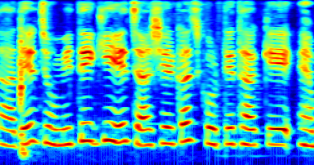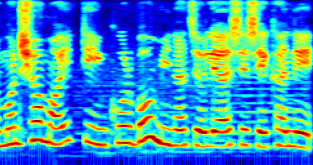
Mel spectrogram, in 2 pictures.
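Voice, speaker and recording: A woman's voice: high voice, fairly even intonation, moderate pace, a little mellow. A woman reading scripted narration for a cartoon story as its narrator.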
